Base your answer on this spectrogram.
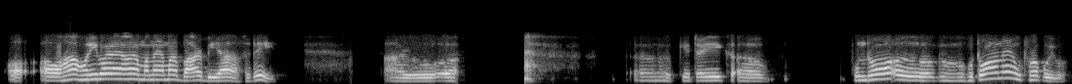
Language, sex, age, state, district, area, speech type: Assamese, male, 18-30, Assam, Charaideo, urban, conversation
